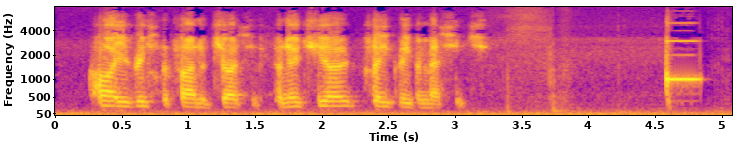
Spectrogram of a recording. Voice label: voicemail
